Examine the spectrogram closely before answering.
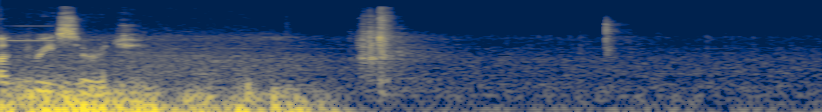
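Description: A door opens and swings shut.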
